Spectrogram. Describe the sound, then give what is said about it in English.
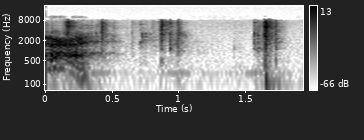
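Sharp, hard clicking of the claw tips of a razor-fingered glove tapping together, a busy clatter first and then two shorter bursts of taps, fairly crisp. “And then just randomly start clicking your claws during the episode.”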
